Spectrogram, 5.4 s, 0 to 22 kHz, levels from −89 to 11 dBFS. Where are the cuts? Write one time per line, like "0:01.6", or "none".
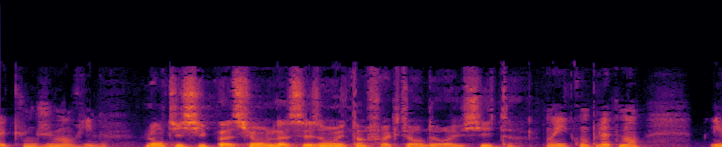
0:04.0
